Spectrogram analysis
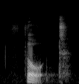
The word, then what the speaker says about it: thought: It's spelled in a strange way, but it's easy to say, thought.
